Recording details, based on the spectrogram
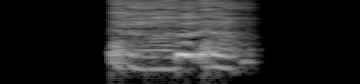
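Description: A single harsh, voiced cough lasting under a second, with a throat-clearing quality, in a quiet room.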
